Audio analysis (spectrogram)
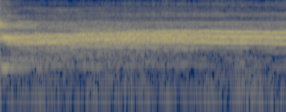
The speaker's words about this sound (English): Not quite as famous, but it's called the Howie Scream because of Howie Long's role in Broken Arrow. Even though it doesn't originate there, this is the one that made it big. So this is what is known as the Howie Scream.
